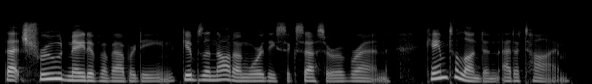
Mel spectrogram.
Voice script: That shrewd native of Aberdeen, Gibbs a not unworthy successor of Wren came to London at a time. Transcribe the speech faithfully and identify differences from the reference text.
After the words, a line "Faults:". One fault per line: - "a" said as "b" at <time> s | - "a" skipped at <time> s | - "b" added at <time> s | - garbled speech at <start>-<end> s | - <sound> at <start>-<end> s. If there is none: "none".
That shrewd native of Aberdeen, Gibbs a not unworthy successor of Wren came to London at a time.
Faults:
none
